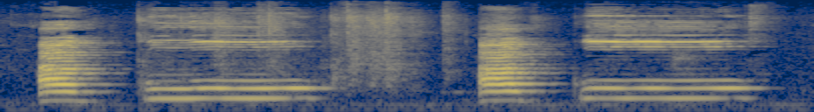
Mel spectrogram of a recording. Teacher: तो यहाँ वाव मद्दा हो रहा है, तो इसको हम कितना लंबा करेंगे, 1 अलिफ की मिकदार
